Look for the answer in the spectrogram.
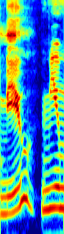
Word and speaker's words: Miu Miu: How do you pronounce it? Miu Miu? – Miu Miu. – M-I-U, M-I-U.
